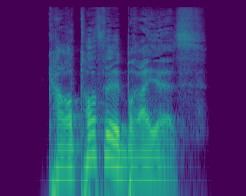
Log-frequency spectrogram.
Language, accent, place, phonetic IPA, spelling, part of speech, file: German, Germany, Berlin, [kaʁˈtɔfl̩ˌbʁaɪ̯əs], Kartoffelbreies, noun, De-Kartoffelbreies.ogg
- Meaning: genitive singular of Kartoffelbrei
